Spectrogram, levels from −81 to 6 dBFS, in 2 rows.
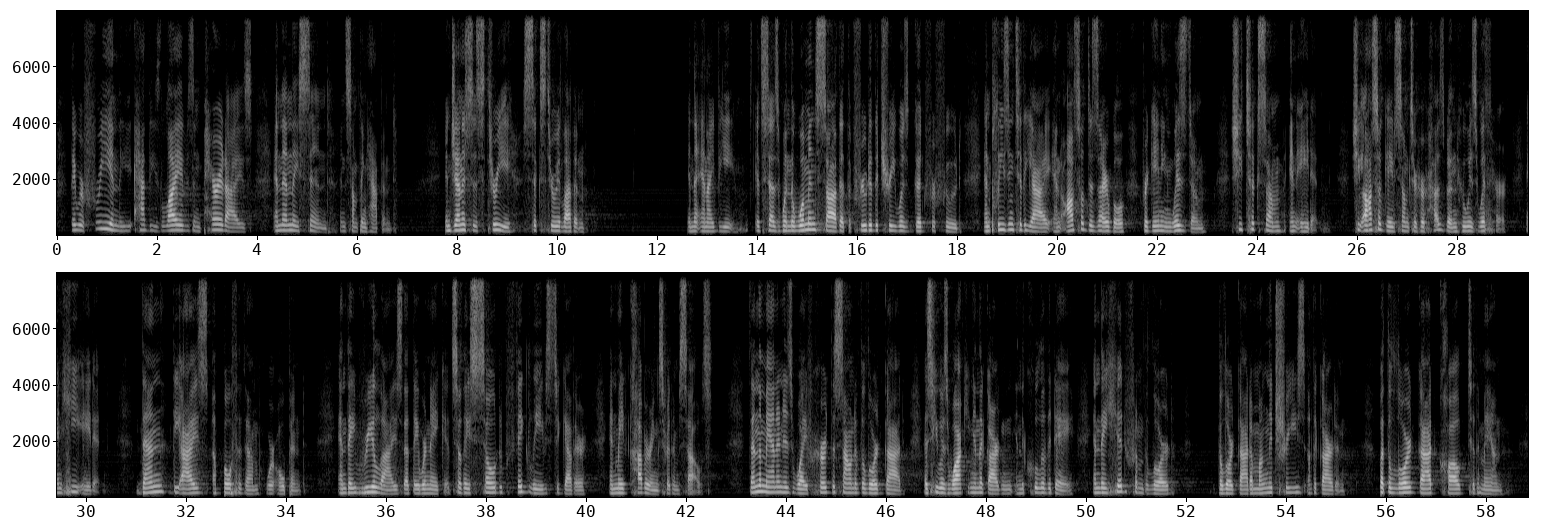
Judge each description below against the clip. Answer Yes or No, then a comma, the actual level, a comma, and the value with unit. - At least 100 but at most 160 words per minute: Yes, average, 155 wpm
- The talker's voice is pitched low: No, medium, 160 Hz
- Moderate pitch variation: Yes, average, 3.4 semitones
